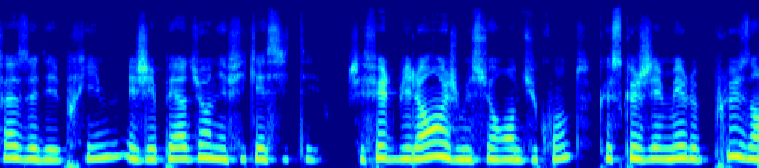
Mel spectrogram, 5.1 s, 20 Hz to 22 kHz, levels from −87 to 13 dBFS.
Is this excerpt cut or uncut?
cut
